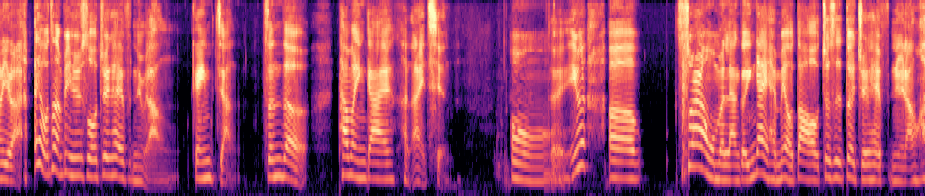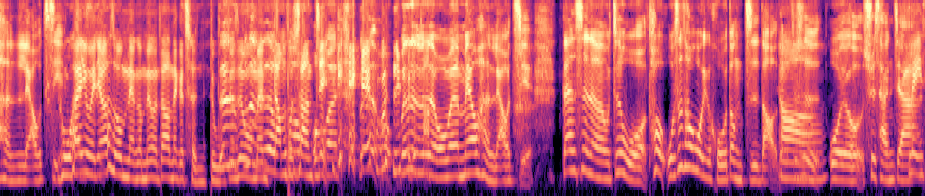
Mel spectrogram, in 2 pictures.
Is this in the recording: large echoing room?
no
